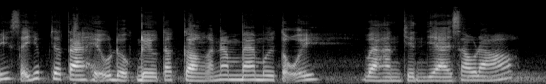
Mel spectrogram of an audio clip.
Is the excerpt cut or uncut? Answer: uncut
